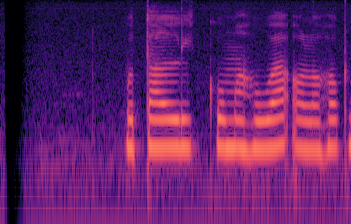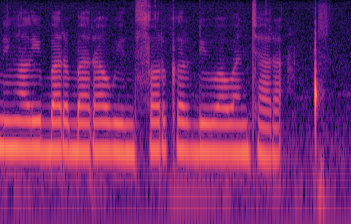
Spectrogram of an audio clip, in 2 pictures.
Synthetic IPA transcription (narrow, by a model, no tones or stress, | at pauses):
ut̪alːikumaɦuaʔɔlɔɦɔkniŋalibarbaɾawinsɔrkɨrdiwawaɲt͡ʃaɾa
